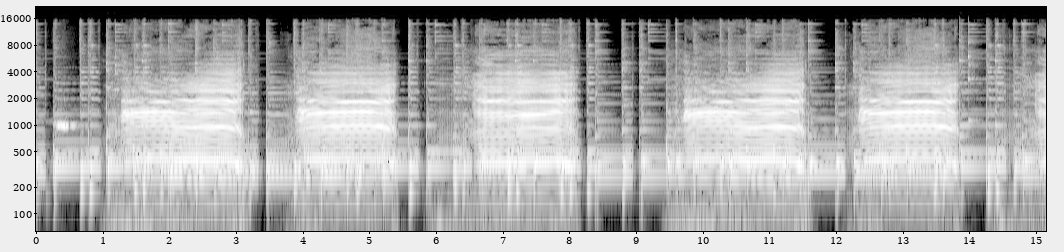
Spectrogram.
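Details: ['Five repeated lowing calls, roughly every three seconds, from a tame cow eating grass in a rice field, each a broad, sustained moo bending down at the end, over steady musical tones.']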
